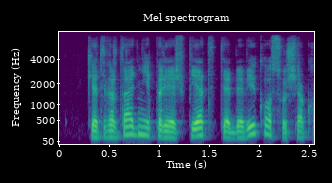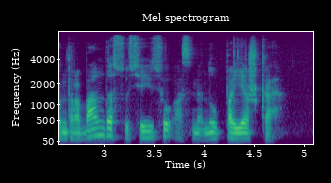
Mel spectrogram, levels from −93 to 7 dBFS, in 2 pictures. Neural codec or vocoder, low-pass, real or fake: none; 7.2 kHz; real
